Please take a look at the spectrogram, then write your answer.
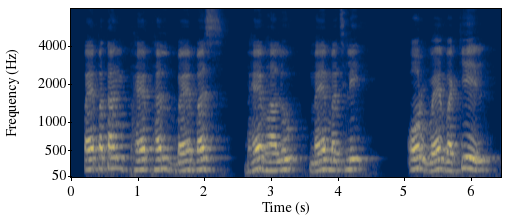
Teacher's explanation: दोनों होठों को मिलाने पर ही बोले जाते हैं। इसलिए ओष् व्यंजन प फ ब दोनों दोनों होठों को टच करते हैं।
